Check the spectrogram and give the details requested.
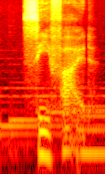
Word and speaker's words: Cepheid: To their great surprise, astronomers identified two faint pulsating objects deep in the background as sephiid variable stars, often pronounced seafide variables.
